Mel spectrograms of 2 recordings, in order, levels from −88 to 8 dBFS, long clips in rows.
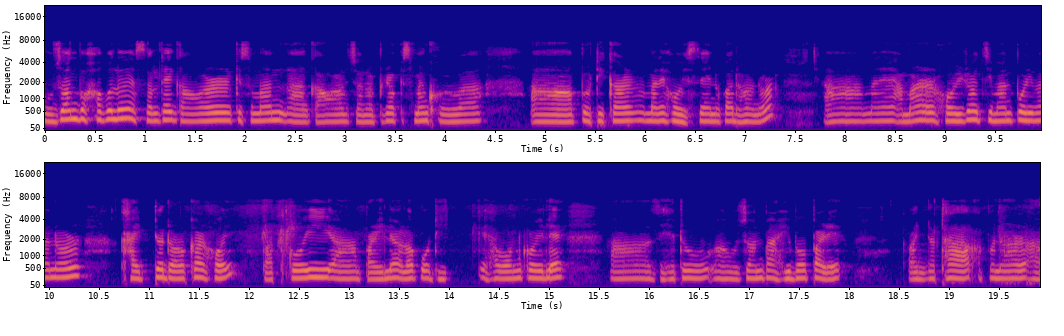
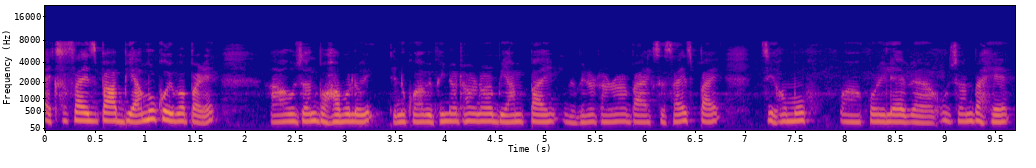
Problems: background sounds at intervals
